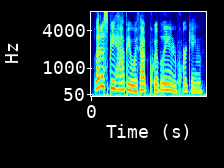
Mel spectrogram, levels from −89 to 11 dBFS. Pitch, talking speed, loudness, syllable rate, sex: 225 Hz, 210 wpm, -17 LUFS, 5.7 syllables/s, female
